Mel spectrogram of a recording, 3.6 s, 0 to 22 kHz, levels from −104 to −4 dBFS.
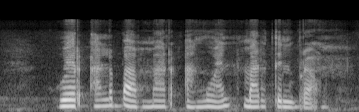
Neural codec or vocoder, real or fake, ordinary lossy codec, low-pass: vocoder, 22.05 kHz, 80 mel bands, WaveNeXt; fake; none; none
